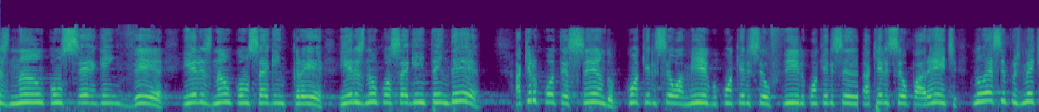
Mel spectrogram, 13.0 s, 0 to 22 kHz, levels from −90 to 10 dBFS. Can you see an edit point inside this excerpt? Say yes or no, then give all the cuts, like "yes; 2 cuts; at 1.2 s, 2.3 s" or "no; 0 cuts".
yes; 3 cuts; at 6.7 s, 7.7 s, 10.7 s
